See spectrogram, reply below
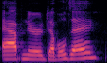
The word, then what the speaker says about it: Abner Doubleday: There's a proboscis monkey named Paul, who is Abner Doubleday.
